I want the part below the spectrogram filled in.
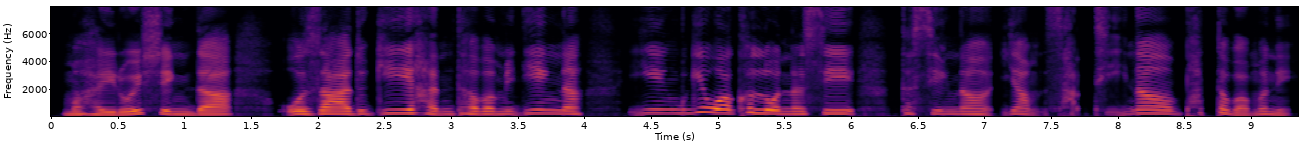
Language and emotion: Manipuri, disgusted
